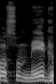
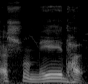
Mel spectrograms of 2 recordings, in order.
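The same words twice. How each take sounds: First: अश्वमेघ ending in a 'gh' sound; mispronounced ending. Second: अश्वमेध ending in a 'dh' sound; corrected pronunciation. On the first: Teacher quoting a common student error, mispronounced अश्वमेघ with final घ. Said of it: "वो गलत है". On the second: Teacher correcting a common error, अश्वमेध with clear final ध. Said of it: "कुछ लोग उसको अश्वमेघ बोल देते हैं". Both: Shown as a demonstration.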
